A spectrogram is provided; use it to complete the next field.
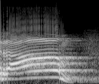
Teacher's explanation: जो राम बोला गया तो रा और मा के बीच में इतना ज्यादा समय लगा, इसीलिए इसे त्रिमात्रिक और इसी को प्लुत स्वर कहते हैं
